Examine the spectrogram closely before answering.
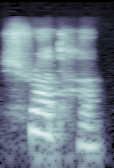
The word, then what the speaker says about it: Shraddha: Actually, in Sanskrit, when you take it right back to its core basic meaning, is a word pronounced as Shraddha, spelled S-H-R-A-D-D-H-A, in the sort of phonetic spelling we use in English.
